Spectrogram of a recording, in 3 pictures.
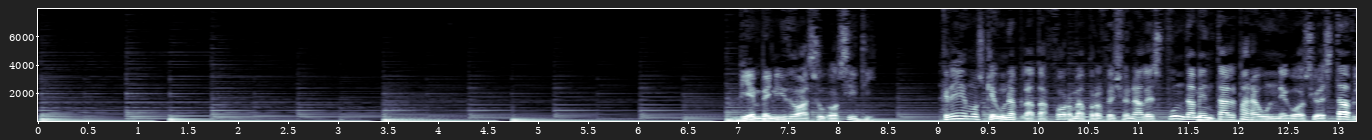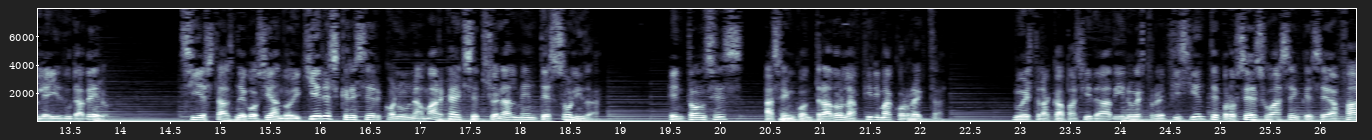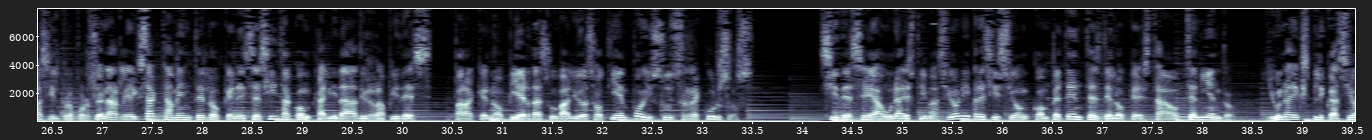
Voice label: welcome music voice mixed; welcome to sugocity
